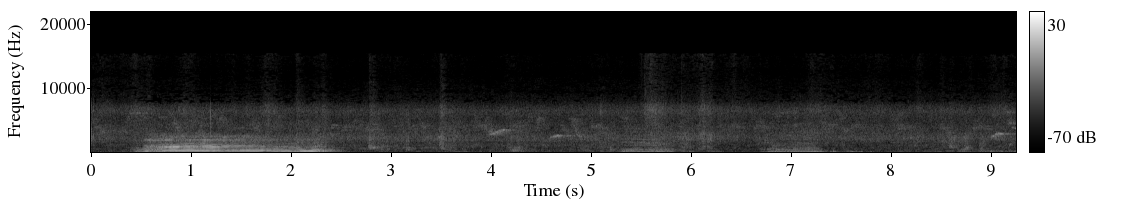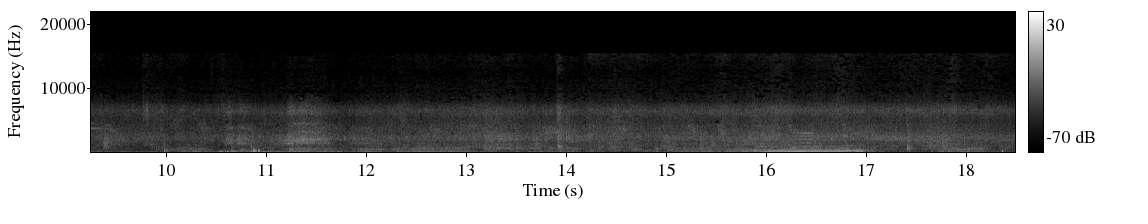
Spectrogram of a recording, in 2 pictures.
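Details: Friesian dairy cow with her heifer calf, second calving, at a farm in Bhangura, Pabna, Bangladesh; a strong drawn-out moo at the start, then a long quiet stretch of shuffling and faint noises, and a second deep moo near the end.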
